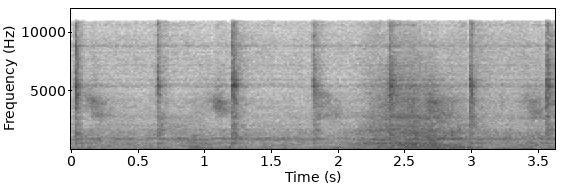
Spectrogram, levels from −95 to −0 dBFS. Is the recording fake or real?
fake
